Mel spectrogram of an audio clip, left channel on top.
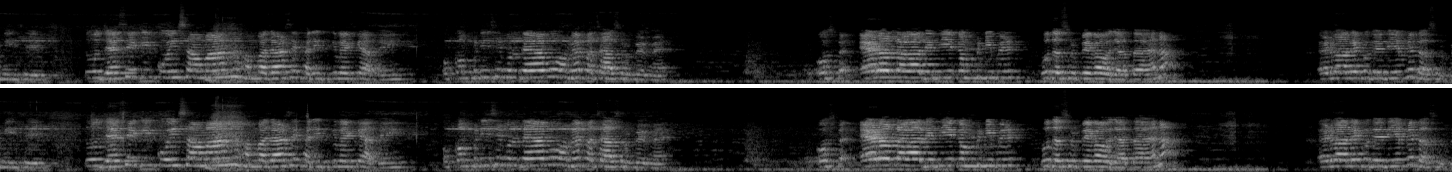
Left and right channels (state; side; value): normal; both; correlation 0.51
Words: से। तो जैसे कि कोई सामान हम बाजार से खरीद के लेके आते हैं और कंपनी से मिलता है वो हमें 50 रुपए में, उस पर एड और लगा देती है कंपनी पे, वो 10 रुपए का हो जाता है ना। एड वाले को दे दिए हमने 10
